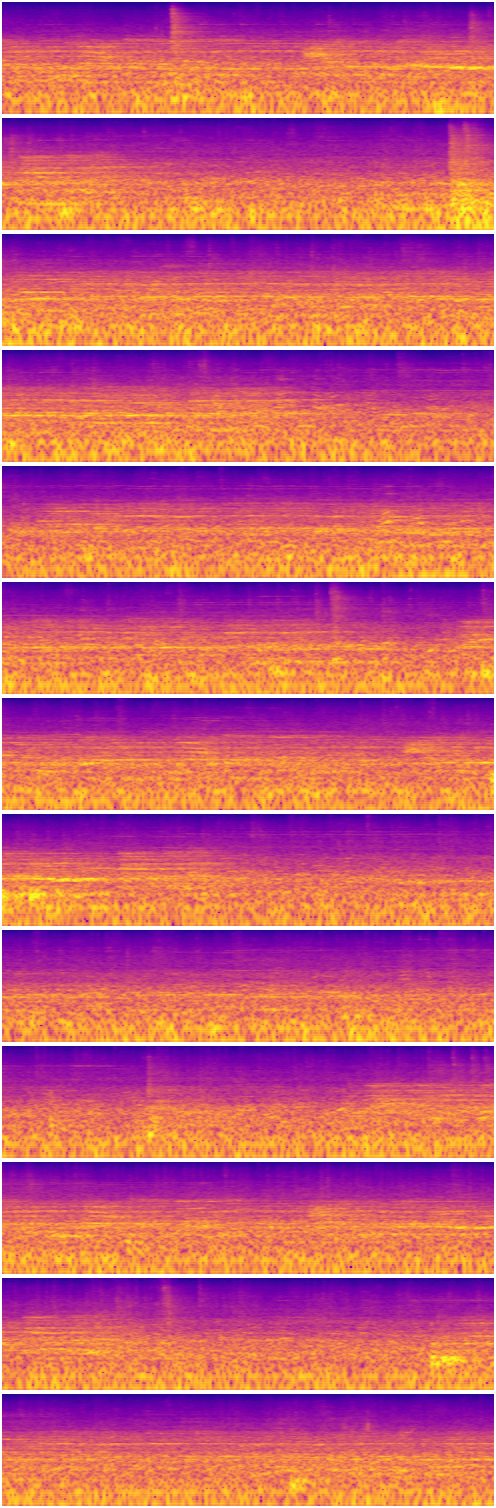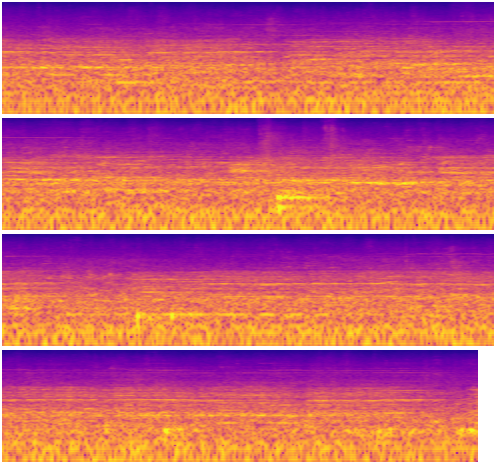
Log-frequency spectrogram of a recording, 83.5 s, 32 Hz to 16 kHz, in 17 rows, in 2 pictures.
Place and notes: A Beyoglu cleaning truck, playing its typical song, then strangely repeating it at a different pitch.
10 June 2007, 16:30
